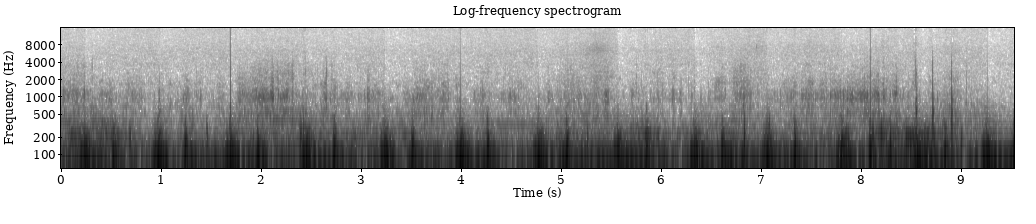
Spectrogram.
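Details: Steady low thumping heartbeat through a stethoscope, about 79 beats a minute, with soft rubbing noise, recorded for ASMR: normal heart sounds.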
